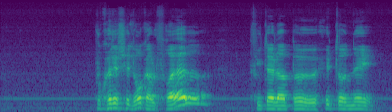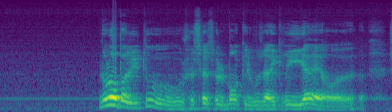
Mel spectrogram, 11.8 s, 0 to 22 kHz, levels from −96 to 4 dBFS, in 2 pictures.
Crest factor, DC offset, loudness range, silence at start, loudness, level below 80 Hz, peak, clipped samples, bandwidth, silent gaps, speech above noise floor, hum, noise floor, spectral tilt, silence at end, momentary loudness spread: 22 dB; under 0.1%; 10 LU; 1.45 s; -20 LUFS; -72 dBFS; 0 dBFS; under 0.1%; 9.4 kHz; none; 38 dB; none; -58 dBFS; -5.5 dB/octave; 0.45 s; 18 LU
